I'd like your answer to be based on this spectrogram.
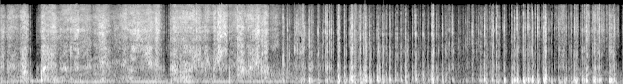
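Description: Fingertips and nails scratch and scrape the surface of a small, closed kraft cardboard box of colored pencils, probably full, held in one hand up close. A steady, bright, hissing scrape runs for the first few seconds, then breaks into a quick series of short, crisp scratches and taps. The sound is high and dry with almost no low end and no ring after each stroke.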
